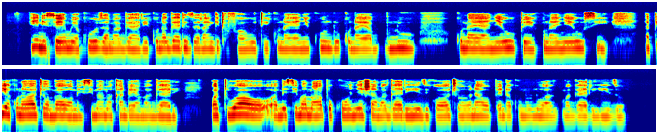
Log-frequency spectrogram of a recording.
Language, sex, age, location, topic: Swahili, female, 18-24, Nakuru, finance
